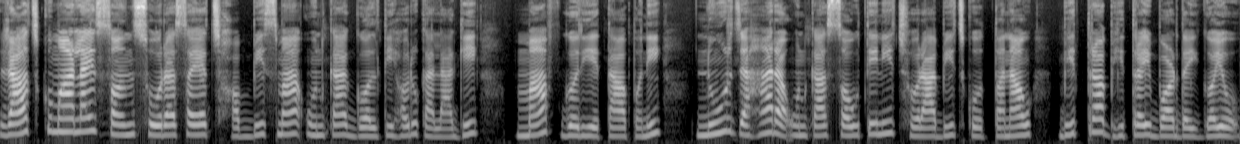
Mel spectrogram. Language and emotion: Nepali, neutral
